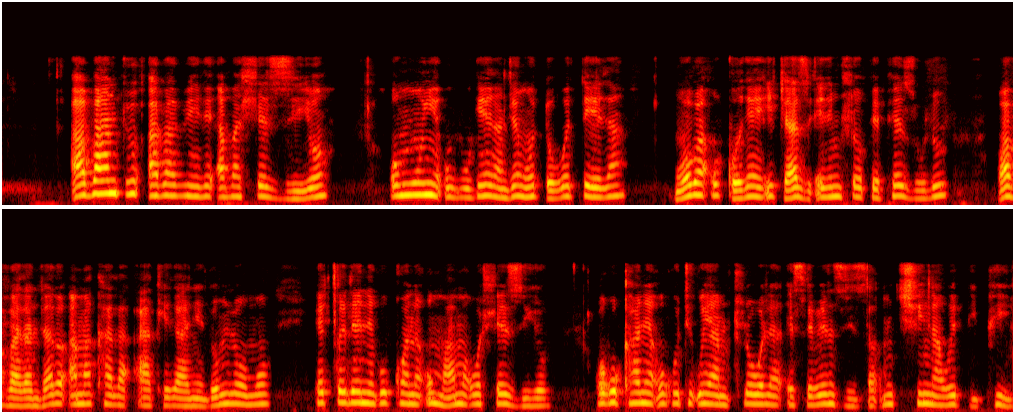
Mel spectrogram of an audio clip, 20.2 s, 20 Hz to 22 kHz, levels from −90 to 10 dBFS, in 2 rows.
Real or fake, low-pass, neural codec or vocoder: fake; 7.2 kHz; codec, 16 kHz, 8 kbps, FreqCodec, smaller model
